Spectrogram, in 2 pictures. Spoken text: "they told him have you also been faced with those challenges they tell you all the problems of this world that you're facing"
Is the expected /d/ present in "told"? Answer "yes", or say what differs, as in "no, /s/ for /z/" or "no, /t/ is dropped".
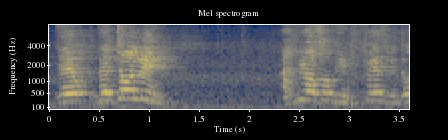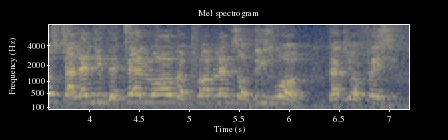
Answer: no, /d/ is dropped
